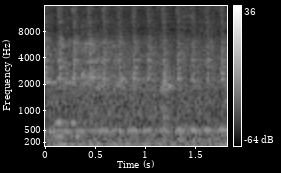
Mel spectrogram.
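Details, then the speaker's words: Daewoo automatic washing machine on fast spin (drying). A heavy low rumble throbbing about four times a second; the machine is loud and vibrating during spin, cause unclear. "देखा काम में भी लग गई है और ये वाइब्रेशन भी करने लग गई और साउंड भी इसका जो है ना शुरू हो गया।"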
